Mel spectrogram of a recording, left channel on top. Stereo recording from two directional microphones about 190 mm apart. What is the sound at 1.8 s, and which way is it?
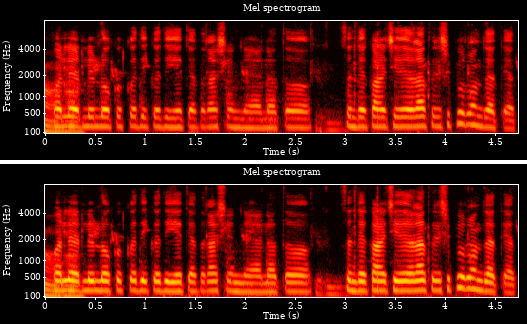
Speech, 35° right (ahead or behind).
